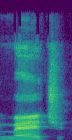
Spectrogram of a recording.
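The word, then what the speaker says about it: match: देख लीजिए मिसाल, जैसे कि मैच, तो मैच में जो है टी है और उसके बाद सी एच है, तो अक्सर ऐसी सूरत में टी को नहीं पढ़ते। मैच, माचिस या फिर मुकाबला।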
